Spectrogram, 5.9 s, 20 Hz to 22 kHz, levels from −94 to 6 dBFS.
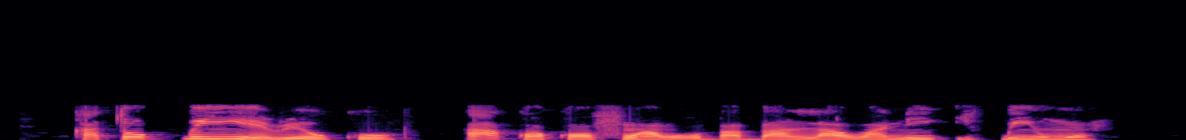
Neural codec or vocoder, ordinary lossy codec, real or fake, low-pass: none; none; real; 5.4 kHz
